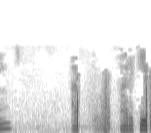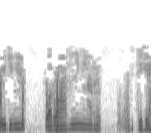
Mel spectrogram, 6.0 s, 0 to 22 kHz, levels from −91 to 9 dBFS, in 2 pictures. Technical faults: MP3 compression

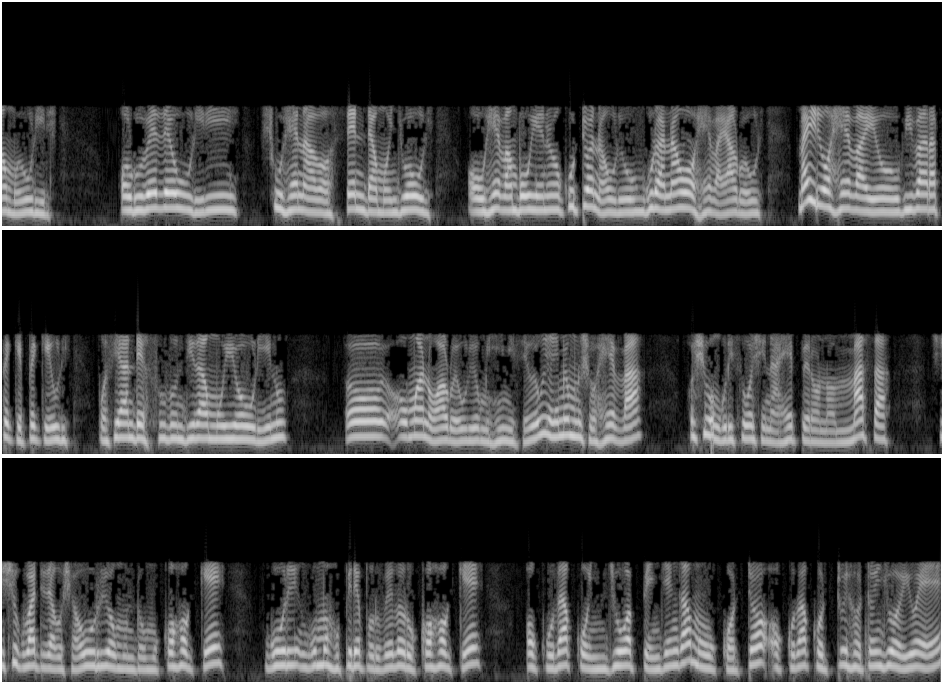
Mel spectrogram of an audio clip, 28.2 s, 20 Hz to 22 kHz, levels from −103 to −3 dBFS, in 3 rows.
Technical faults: packet loss with pitch repetition

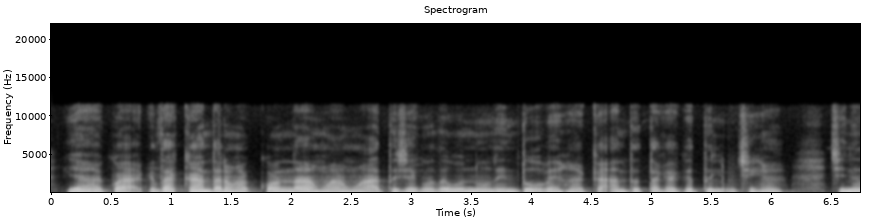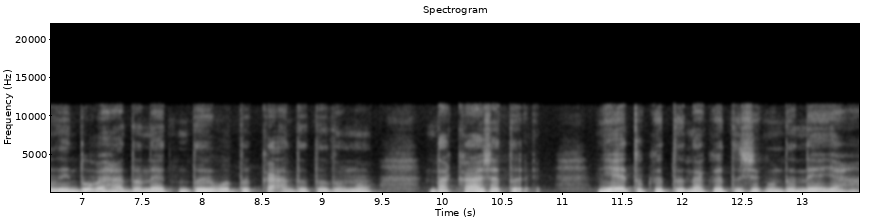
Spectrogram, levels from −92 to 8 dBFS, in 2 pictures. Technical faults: none

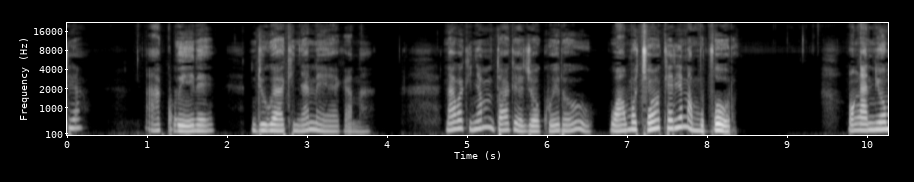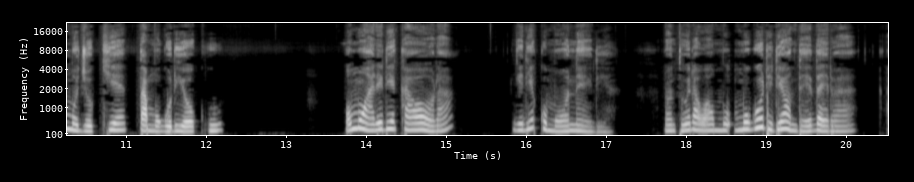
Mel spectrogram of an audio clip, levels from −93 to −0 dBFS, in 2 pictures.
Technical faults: none

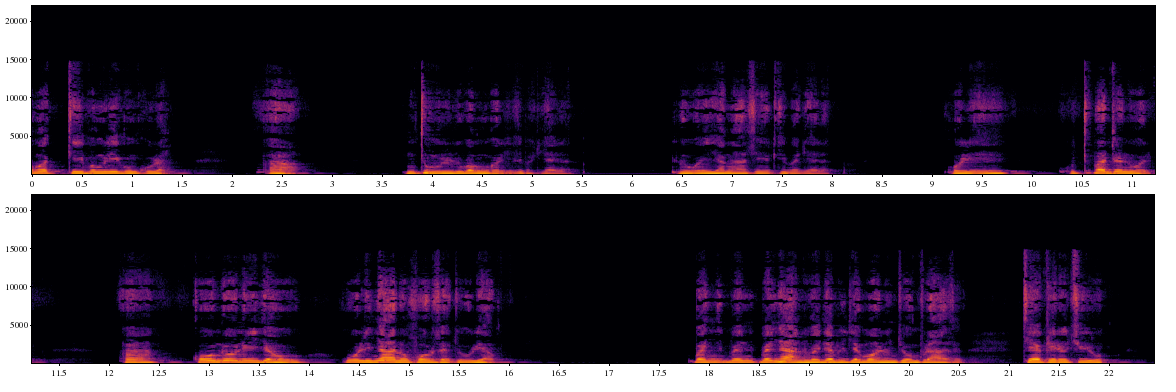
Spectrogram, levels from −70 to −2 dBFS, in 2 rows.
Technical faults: transcoding between lossy codecs

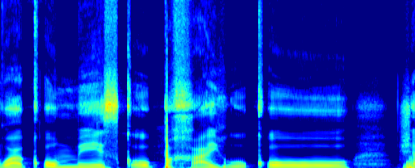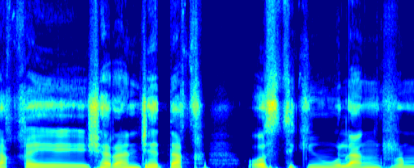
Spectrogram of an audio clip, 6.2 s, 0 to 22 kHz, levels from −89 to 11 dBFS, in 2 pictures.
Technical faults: none

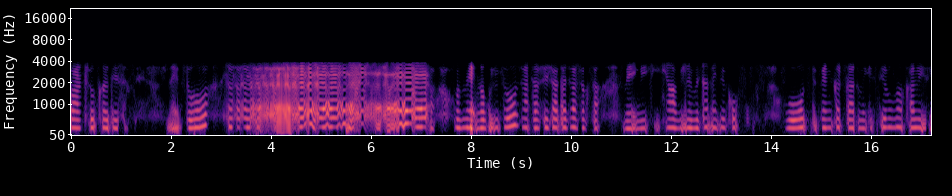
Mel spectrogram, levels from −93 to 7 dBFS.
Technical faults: Codec 2 vocoder; feedback howl; bit errors on digital voice radio

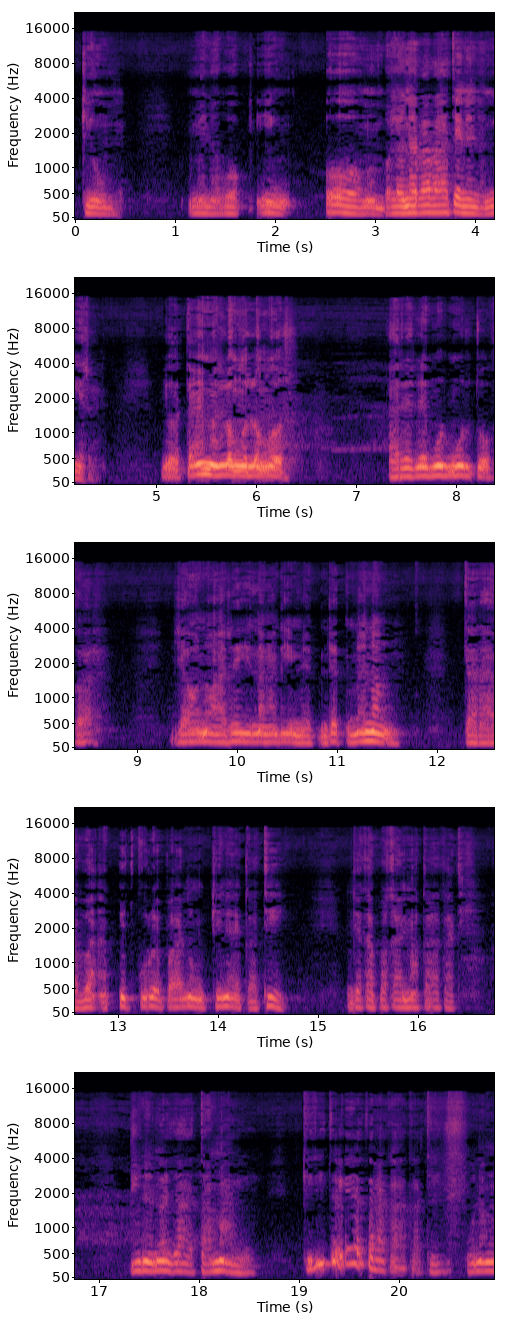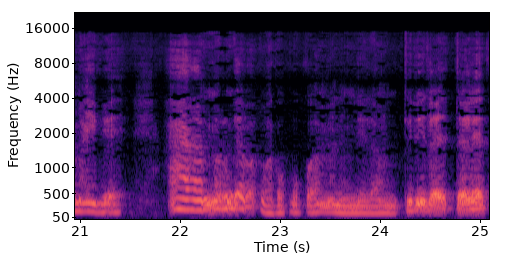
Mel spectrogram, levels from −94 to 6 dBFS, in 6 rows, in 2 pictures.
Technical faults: HE-AAC compression

